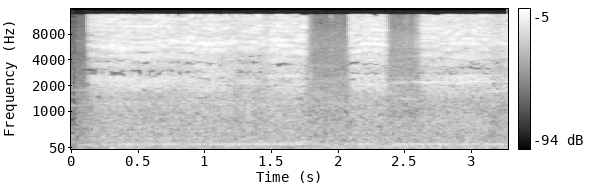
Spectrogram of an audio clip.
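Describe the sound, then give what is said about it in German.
Perfume, a well-known international brand fragrance, sprayed from an aerosol can: three steady hissing bursts, a long one, a brief one, then another long one, separated by short silent pauses. “der ihm einen internationalen Markenduft einer weltbekannten Firma vorgeführt hat, aus der Dose.”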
